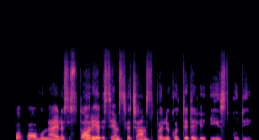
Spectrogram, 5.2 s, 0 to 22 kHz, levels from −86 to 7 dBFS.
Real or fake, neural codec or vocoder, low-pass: fake; autoencoder, 48 kHz, 128 numbers a frame, DAC-VAE, trained on Japanese speech; 14.4 kHz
